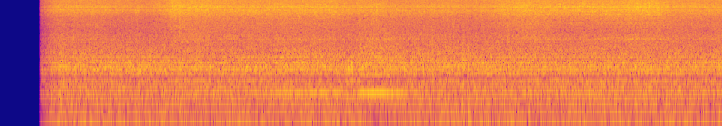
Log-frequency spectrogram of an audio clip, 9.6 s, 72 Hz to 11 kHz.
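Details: 5.4L Ford E250 van while driving: a low hum over road noise that comes and goes, starting low at a certain speed and turning loud briefly off the gas. The engine also has a marble-like knock and a slight squeal.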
